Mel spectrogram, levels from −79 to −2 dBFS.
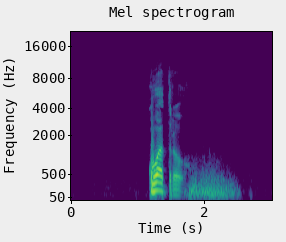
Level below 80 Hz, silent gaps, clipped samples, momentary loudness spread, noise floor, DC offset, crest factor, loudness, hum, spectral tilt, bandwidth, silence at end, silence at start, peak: -56 dBFS; none; under 0.1%; 21 LU; -75 dBFS; under 0.1%; 22 dB; -20 LUFS; none; -7.5 dB/octave; 10.5 kHz; 0.7 s; 1.15 s; -4 dBFS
